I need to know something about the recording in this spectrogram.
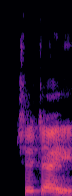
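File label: "cecair", Malay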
